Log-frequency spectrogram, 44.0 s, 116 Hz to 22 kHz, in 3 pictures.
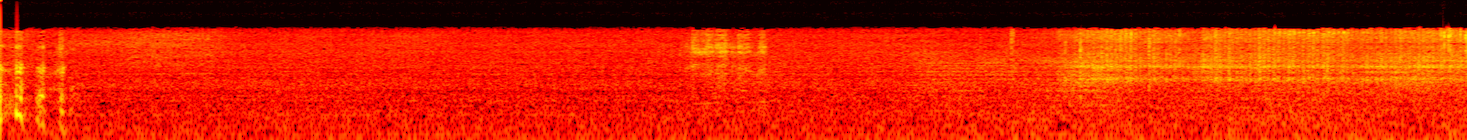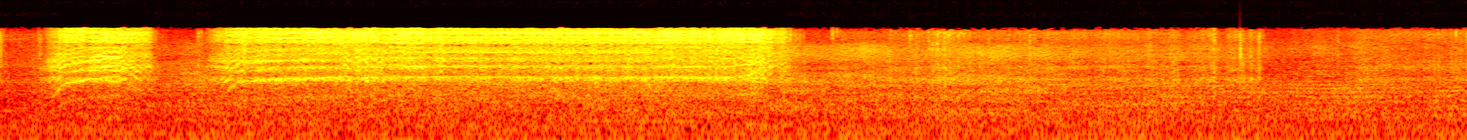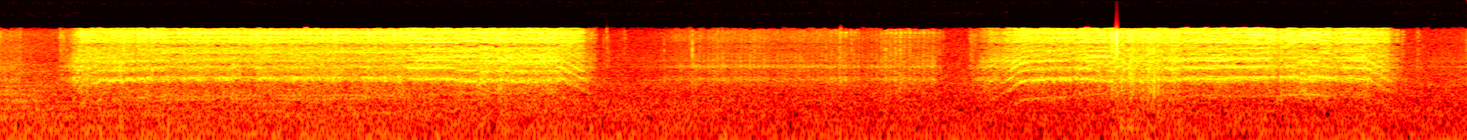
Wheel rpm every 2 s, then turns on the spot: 0, 0, 0, 0, 0, 10, 20, 50, 90, 160, 160, 30, 20, 10, 20, 140, 160, 80, 20, 60, 160, 80.
10-14 22-28 34-38 42-44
